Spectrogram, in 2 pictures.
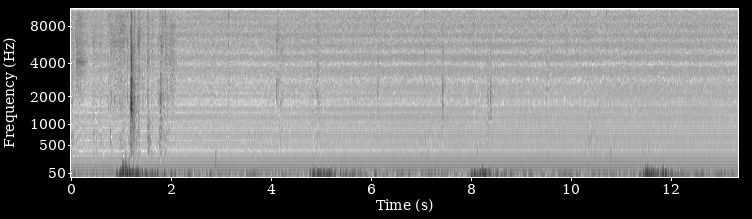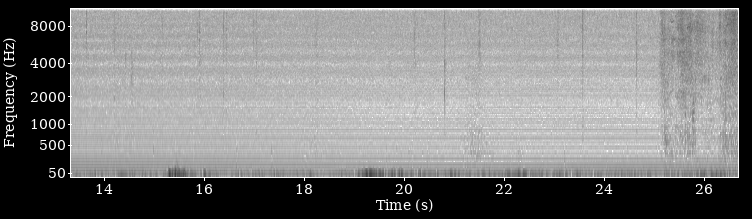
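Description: Paper pages of a thick paperback book being turned by hand, a short rustle every few seconds, over a steady electrical mains hum.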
